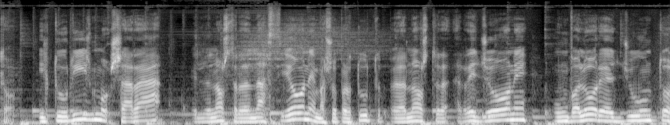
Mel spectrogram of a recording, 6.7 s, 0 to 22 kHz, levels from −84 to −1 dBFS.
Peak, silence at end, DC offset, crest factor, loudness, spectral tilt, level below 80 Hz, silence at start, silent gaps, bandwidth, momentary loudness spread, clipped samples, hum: 0 dBFS; 0 s; under 0.1%; 10 dB; -10 LUFS; -6 dB/octave; -24 dBFS; 0 s; none; 19 kHz; 7 LU; under 0.1%; none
